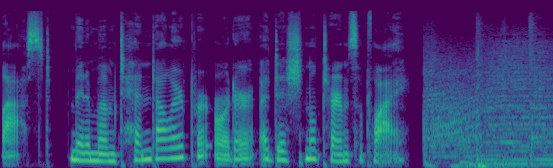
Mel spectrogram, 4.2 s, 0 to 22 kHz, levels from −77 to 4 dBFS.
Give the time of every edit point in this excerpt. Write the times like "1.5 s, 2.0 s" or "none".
3.1 s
